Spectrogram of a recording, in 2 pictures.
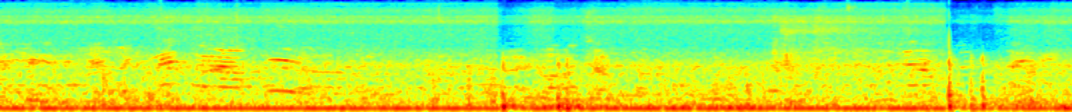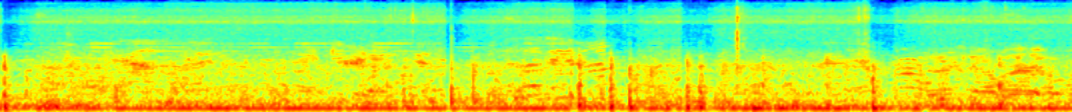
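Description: Fireworks display: a run of scattered bangs and crackles over a steady low hum, with people's voices talking throughout.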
